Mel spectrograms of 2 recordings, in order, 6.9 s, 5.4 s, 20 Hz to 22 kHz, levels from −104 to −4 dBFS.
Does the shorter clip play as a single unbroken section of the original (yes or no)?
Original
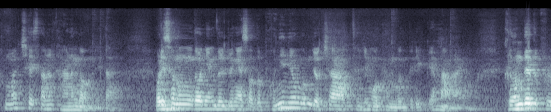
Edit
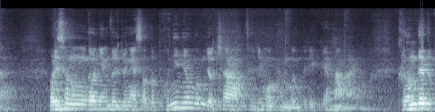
yes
